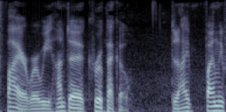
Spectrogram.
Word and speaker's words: Qurupeco: and playing with fire where we hunt a crew Peck oh did I finally pronounce that right yep thank God actually we're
